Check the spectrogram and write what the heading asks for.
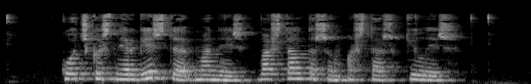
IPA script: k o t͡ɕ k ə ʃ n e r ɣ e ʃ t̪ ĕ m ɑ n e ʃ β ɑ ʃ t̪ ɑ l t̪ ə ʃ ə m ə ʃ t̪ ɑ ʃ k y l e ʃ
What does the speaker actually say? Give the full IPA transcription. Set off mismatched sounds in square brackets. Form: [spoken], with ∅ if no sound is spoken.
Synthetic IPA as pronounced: k o t͡ɕ k ə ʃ n e r ɣ e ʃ t̪ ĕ m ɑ n e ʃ β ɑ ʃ t̪ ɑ l t̪ ə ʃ ə m ə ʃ t̪ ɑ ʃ k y l e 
